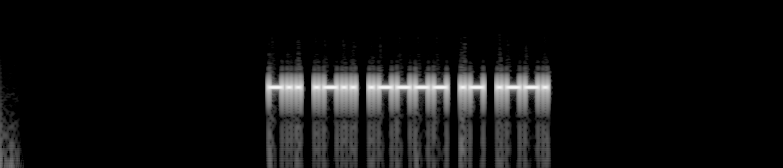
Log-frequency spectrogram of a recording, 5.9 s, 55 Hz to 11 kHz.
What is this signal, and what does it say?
Morse code, heard as a keyed tone, about 36 wpm, 700 Hz. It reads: DL1AP
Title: DXCC-100 Call Signs - 5 Characters - Repeated 2x - 35wpm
